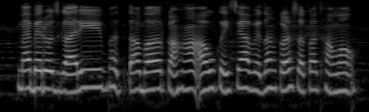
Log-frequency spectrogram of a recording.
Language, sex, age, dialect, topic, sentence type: Chhattisgarhi, female, 18-24, Central, banking, question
